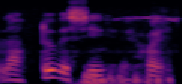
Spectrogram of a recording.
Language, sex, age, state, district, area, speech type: Assamese, female, 60+, Assam, Dibrugarh, rural, spontaneous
